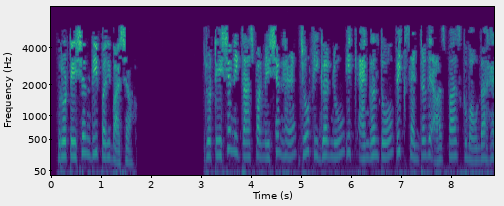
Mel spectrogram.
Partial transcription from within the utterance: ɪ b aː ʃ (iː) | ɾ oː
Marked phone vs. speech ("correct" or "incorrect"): incorrect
